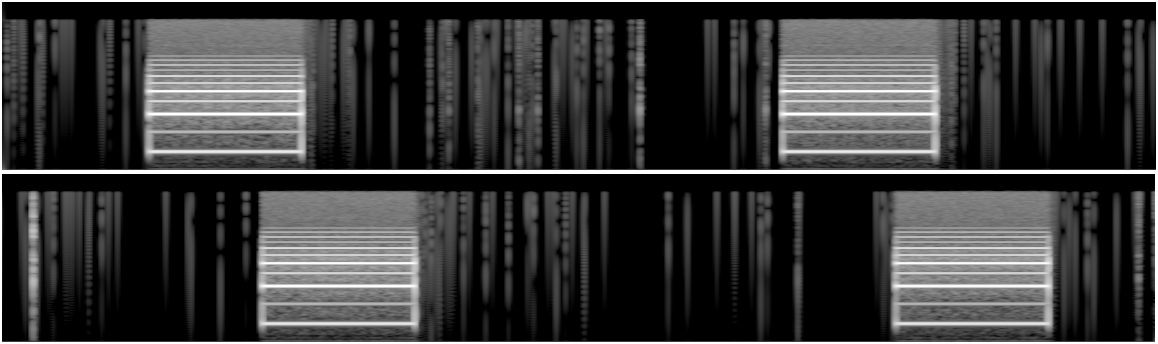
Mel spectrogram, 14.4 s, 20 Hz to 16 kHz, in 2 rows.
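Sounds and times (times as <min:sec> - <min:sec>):
Russian telephone ringing: 0:00.9 - 0:01.9, 0:04.9 - 0:05.8, 0:08.8 - 0:09.8, 0:12.8 - 0:13.8.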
